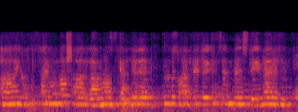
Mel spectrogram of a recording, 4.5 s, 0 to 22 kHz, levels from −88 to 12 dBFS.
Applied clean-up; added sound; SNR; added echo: neural separator model SepFormer DNS4.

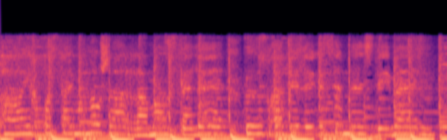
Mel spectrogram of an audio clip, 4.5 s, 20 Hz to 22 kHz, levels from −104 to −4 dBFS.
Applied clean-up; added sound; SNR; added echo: none; none; none; none.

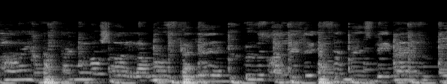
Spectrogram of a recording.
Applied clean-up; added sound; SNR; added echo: classical method WPE with log-MMSE.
